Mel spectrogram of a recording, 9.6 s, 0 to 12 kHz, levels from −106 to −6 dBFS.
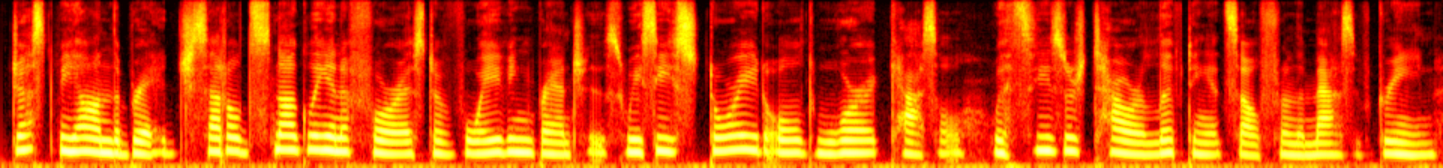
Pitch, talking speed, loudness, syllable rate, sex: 220 Hz, 175 wpm, -20 LUFS, 4.4 syllables/s, female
